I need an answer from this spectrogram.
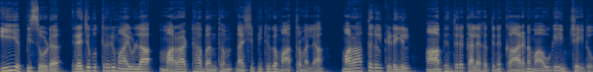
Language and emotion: Malayalam, neutral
